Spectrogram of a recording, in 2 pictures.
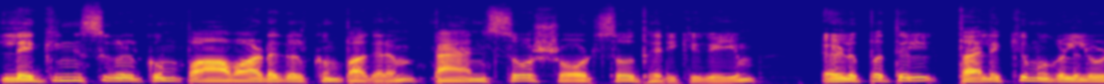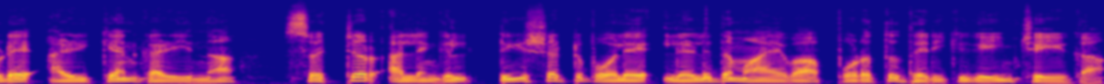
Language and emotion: Malayalam, neutral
